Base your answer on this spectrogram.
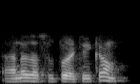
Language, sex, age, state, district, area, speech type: Kashmiri, male, 18-30, Jammu and Kashmir, Pulwama, urban, conversation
